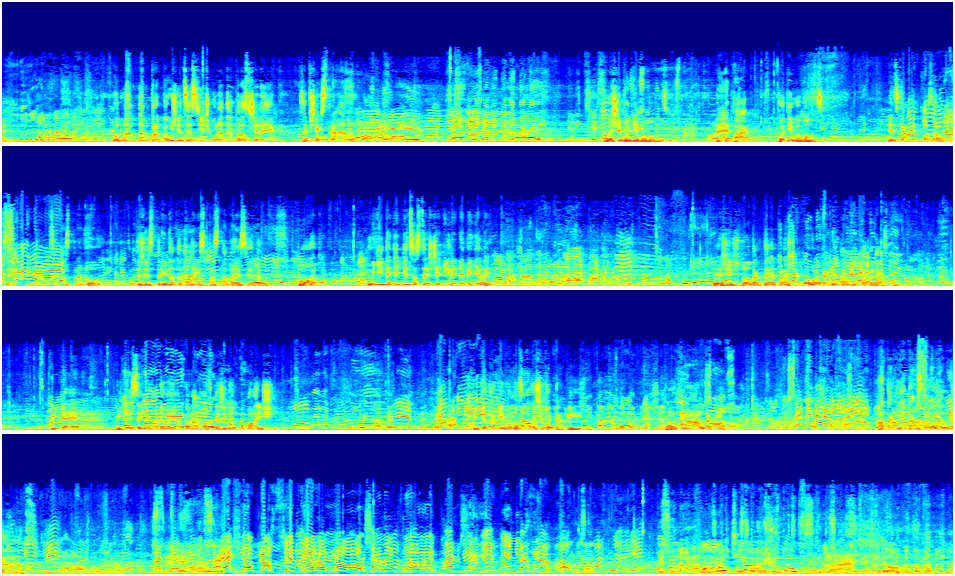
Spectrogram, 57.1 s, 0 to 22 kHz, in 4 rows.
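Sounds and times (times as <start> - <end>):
crowd of children and adults talking: 0.0 - 57.0.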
